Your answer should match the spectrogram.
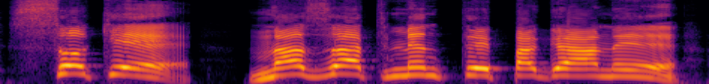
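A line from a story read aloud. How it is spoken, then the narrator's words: Yelling from inside. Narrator (Russian): орали из хаты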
